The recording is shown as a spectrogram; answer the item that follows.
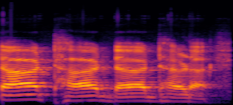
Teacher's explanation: इनका उच्चारण कहां से होता है भाई? मूर्धा से होता है। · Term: ट वर्ग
